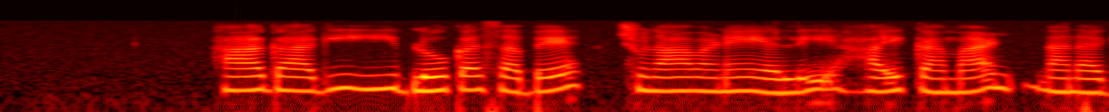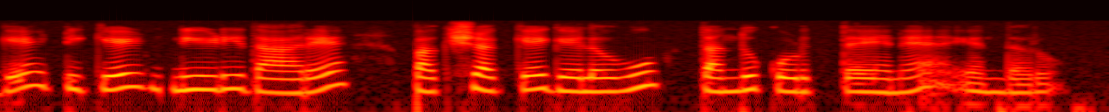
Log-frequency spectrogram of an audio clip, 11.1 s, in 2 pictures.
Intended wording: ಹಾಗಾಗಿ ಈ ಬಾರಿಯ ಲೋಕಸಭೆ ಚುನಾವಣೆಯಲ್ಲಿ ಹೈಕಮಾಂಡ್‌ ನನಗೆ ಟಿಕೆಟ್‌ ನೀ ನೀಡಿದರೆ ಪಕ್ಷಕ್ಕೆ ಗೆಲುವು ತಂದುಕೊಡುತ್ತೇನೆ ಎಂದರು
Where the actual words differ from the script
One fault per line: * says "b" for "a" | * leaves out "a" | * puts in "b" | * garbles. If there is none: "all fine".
* leaves out "ಬಾರಿಯ"
* leaves out "ನೀ"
